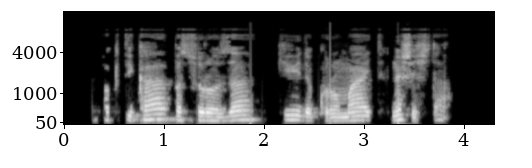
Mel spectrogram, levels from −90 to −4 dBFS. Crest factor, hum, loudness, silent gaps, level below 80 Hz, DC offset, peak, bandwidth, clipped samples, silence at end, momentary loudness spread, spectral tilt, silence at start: 18 dB; none; -17 LUFS; 2.04-2.13 s; -48 dBFS; under 0.1%; 0 dBFS; 9.4 kHz; under 0.1%; 0.45 s; 12 LU; -6.5 dB/octave; 0.3 s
